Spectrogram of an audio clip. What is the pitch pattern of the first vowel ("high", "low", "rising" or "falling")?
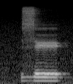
low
